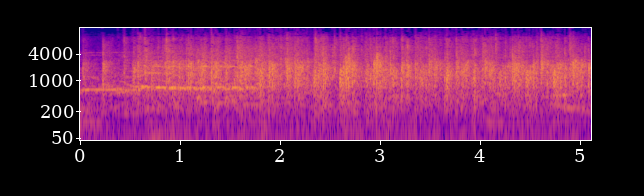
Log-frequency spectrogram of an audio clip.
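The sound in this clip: An audience at a French stage event applauds, with dense, steady clapping that stays loud throughout.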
